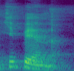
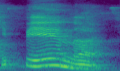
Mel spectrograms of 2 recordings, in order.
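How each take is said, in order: First: It is said flatly, without feeling. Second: It is said in a sad, sorrowful tone. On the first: The speaker calls it wrong. "Aí eu não preciso ler assim" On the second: The speaker calls it right. "quando eu estou triste"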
